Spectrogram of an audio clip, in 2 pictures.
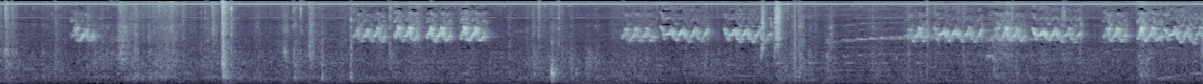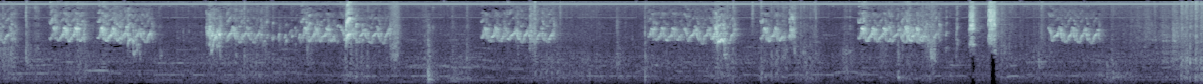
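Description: A flock of budgerigars chattering in repeated short bursts of high chirps, with flapping wings and a few sharp clicks.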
